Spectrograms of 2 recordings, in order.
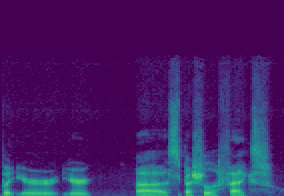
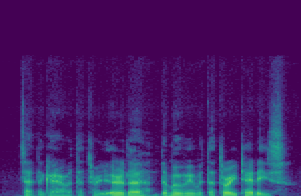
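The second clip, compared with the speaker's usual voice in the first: put-on Irish accent, pitched higher; 6 semitones higher than usual. Imagining an actor's reaction to a movie remake: Colin Farrell impression. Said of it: "the best impression I've ever heard".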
